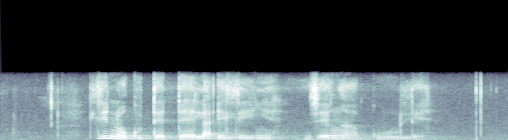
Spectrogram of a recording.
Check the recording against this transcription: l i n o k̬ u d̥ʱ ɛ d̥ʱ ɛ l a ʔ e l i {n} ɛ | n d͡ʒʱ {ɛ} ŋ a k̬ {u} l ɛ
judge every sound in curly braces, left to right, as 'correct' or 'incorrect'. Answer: incorrect: ɲ, correct, incorrect: uː

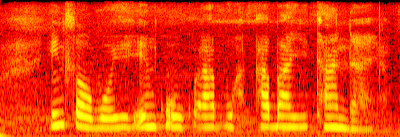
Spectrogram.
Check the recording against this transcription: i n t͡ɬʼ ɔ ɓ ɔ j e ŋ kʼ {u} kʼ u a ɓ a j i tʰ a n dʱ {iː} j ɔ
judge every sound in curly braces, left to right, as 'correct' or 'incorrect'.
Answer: correct, incorrect: aː

